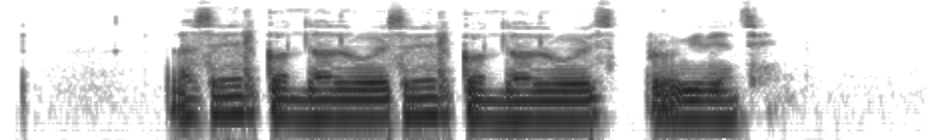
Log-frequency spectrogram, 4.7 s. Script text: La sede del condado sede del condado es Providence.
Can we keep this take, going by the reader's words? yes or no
yes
